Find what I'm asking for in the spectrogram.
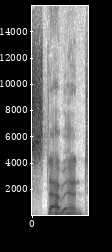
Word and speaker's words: Staban: And this guy's name is Staban Tuek, which rhymes with Raban, interestingly.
